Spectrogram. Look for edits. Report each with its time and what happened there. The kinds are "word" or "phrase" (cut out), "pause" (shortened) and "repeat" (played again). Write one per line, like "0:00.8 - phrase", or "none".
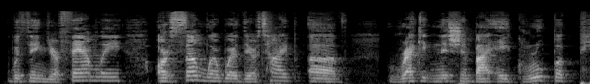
0:02.6 - word
0:03.8 - pause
